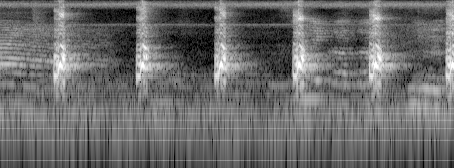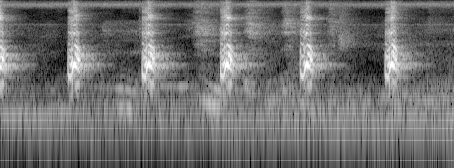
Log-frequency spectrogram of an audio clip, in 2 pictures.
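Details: Repeated coarse croaks of a white-breasted waterhen, about eleven in steady rhythm, from a lure call for vocal training. A thin electronic-sounding whine stays constant in the background.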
